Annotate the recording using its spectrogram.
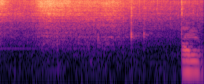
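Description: A whole sea bass frying in hot oil in a pan, just laid in: a loud, steady sizzling hiss that swells about half a second in.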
